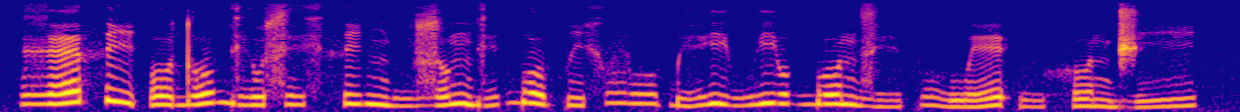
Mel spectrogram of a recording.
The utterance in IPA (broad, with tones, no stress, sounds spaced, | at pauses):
ɣ ɛ˩˥ θ i˥˩ ʔ o˩ d o˩˥ ɡ e̤˩ u̯ s e̤˧ x θ i˧ ŋ͡m ṳ˩ z ʊ˩˥ ŋ ɡ e̤˩˥ ɡ͡b o˥˩ p i˩ x v o̤˥ ɓ e̤˩˥ j ṳ˩˥ j ʊ˥ ɡ͡b o˥ n z e̤˩ p o̤˥˩ w e˩˥ ʔ ṳ˩ h ʊ˧ n d͡ʒ i˩˥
